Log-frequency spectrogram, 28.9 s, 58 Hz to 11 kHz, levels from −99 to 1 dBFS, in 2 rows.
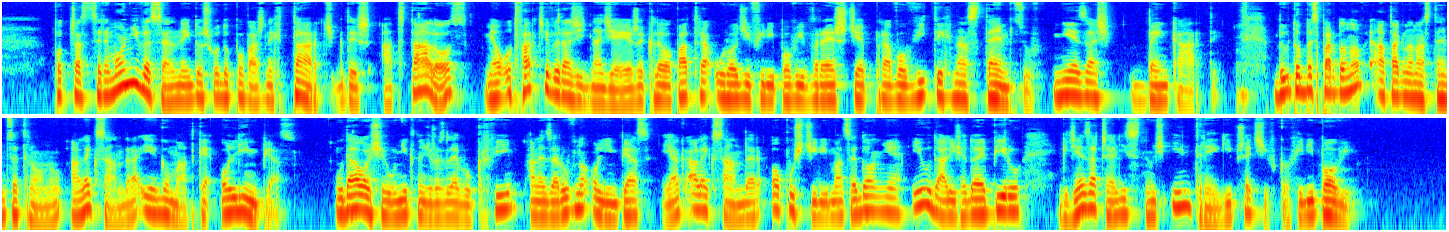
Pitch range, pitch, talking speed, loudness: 110-140 Hz, 120 Hz, 120 wpm, -21 LUFS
